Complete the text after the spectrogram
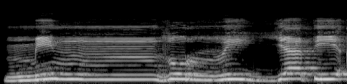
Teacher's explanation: ज़ाल को रा मुशद्दद के साथ और फिर रा को या मुशद्दद के साथ मिलाएंगे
